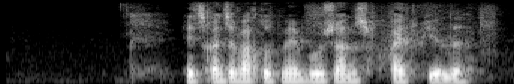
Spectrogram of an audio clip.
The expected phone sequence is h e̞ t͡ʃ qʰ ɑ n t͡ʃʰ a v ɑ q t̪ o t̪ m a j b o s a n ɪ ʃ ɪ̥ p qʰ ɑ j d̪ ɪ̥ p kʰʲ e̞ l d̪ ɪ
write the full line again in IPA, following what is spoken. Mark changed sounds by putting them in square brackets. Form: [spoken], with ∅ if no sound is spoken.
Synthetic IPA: h e̞ t͡ʃ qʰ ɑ n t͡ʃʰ a v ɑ q t̪ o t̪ m a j b o [ʃ] a n ɪ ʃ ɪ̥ p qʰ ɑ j [t̪] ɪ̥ p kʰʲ e̞ l d̪ ɪ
